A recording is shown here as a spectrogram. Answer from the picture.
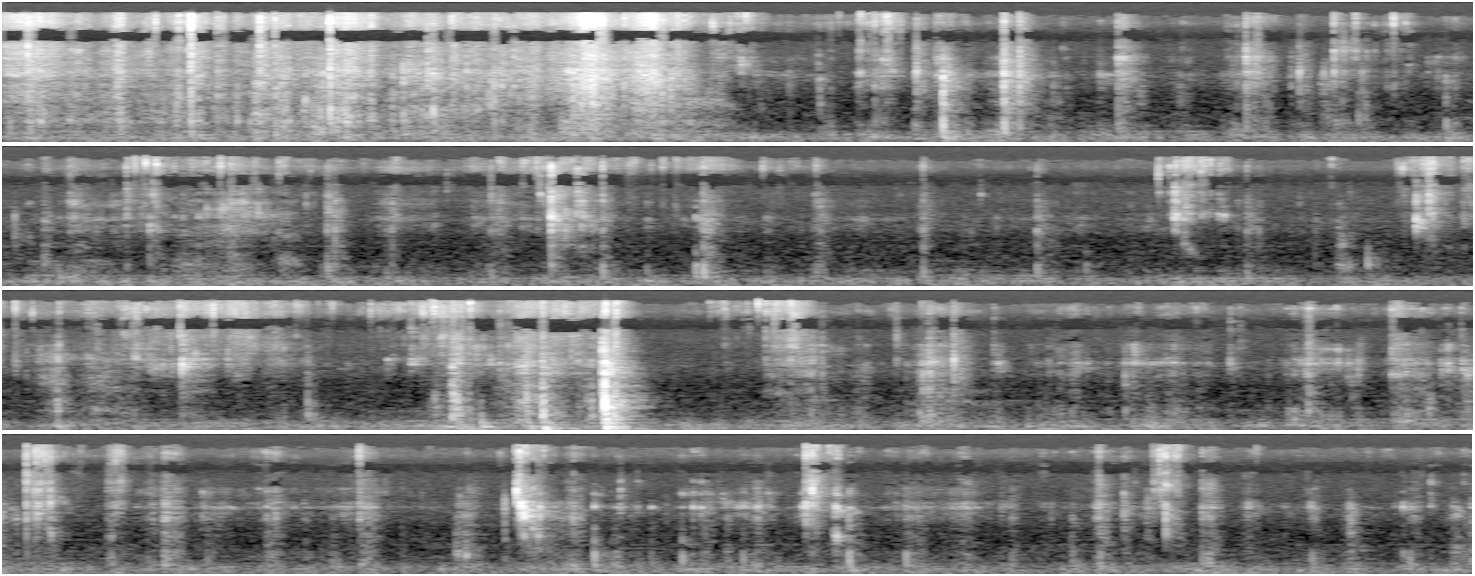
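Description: Paper bag rustling for the first few seconds as a hand reaches in, then a person biting and chewing crispy-skinned fried chicken, with small crunches and wet mouth sounds. A couple of loud knocks come about halfway through.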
